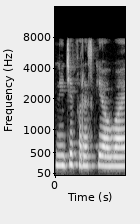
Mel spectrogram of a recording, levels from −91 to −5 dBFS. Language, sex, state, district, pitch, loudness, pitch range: Hindi, female, Uttar Pradesh, Shamli, 210 Hz, -15 LUFS, 205-220 Hz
